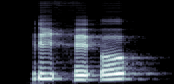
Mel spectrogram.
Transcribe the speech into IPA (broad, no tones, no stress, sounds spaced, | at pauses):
ɾ i h e ʔ ɤ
